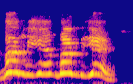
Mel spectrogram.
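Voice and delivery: high imitated begging; high pleading. Teen begging her best friend to open up, high pleading. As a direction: plead it like a scared kid.

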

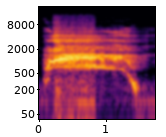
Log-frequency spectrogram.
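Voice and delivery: very high, loud shriek; hammed-up shriek. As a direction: let out a mock scream. Shrieking reenactment.

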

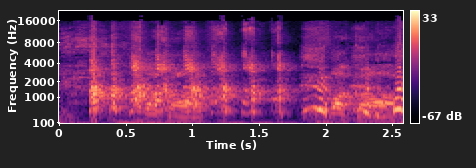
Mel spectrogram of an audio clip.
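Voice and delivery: loud, high, breaking into laughter; laughing protest. Real, not acted. Podcaster teased about his dark silhouette, laughing. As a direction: curse him off while cracking up.

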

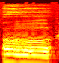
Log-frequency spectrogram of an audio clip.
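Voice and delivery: ordinary delivery

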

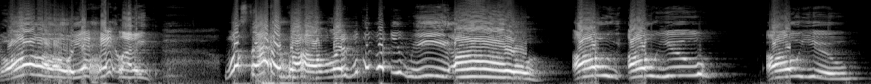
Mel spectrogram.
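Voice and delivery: loud, high, drawn-out exclamations; mock shocked reaction. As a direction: act out an over-the-top "oh!" reaction. Acting out reactions to being Haitian.

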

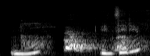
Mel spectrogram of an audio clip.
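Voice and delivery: can't believe what he just heard; stunned disbelief. Acted. Axel shocked that they never reached the surface.

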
